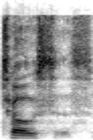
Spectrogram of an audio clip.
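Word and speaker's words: ptosis: going to talk about tosis which is a strange it's a Greek word and the p is silent and tosis is is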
